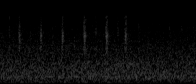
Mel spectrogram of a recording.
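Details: iPhone 5 tapped near the camera: light, crisp ticks about every fifth of a second, like something loose inside; owner read it may be the camera lens assembly or the lock button; a friend's phone rattles less, another's not at all.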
